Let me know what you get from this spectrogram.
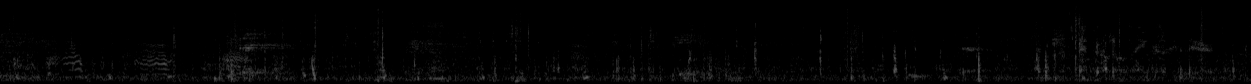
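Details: One-day-old Labrador Retriever puppies, eleven in a kennel with their mother, nursing and sleeping; thin high squeaky whimpers come again and again over a steady bed of soft clicking and suckling noises.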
